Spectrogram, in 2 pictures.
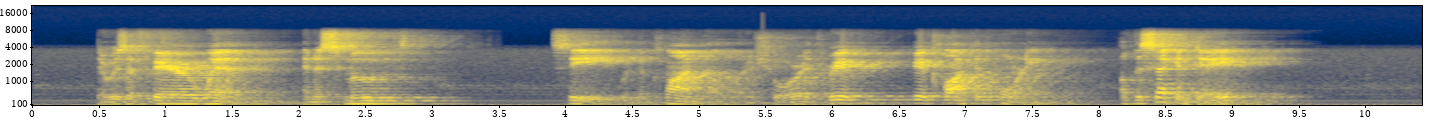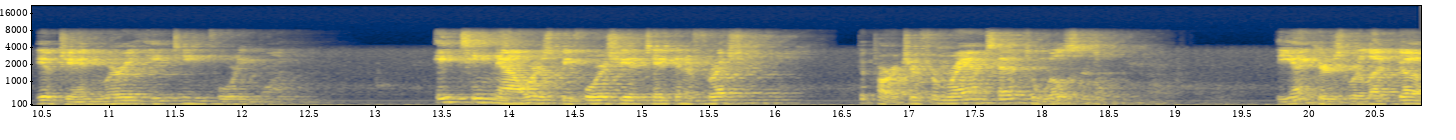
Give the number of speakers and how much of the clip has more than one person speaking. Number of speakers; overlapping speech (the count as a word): one, no overlap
